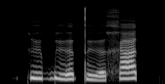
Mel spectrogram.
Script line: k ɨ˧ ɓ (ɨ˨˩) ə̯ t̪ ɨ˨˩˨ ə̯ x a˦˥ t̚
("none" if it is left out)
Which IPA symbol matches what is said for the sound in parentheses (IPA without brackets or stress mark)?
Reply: ɨ˨˩˦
